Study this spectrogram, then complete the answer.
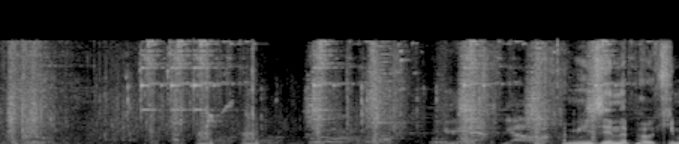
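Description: Magic spell blasts whoosh and crackle in quick bursts.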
